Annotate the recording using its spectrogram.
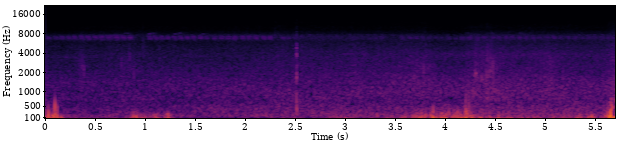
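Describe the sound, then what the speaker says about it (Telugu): Gusty wind buffets the microphone in uneven rumbling surges, rising toward the end, with faint rustling and occasional soft knocks. "ఎంత గాలి వస్తుంది."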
